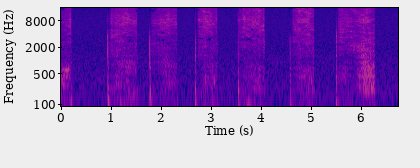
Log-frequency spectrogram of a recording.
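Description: A hand with painted nails writes and retraces letters in white chalk on the dark surface of a small, flat chalkboard with a wooden frame. Six separate strokes are heard, each opening with a sharp click of chalk meeting the board and then a bright, hissy scratching that lasts about half a second. Brief quiet gaps fall between the strokes.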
